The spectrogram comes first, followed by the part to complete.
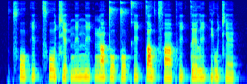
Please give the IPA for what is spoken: t͡sʰo˨˩ki˨t̚ t͡sʰo˧t͡ɕe˨ʔ n̪i˧n̪i˨ʔ ŋã˦t̪o˧ t̪o˧kʰi˦ʔ t̪a˦wt͡sʰã˧pʰi˦ʔ t̪e˦li˥˧ kju˥˧t͡ɕẽ˨k̚

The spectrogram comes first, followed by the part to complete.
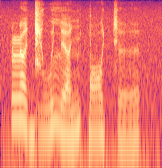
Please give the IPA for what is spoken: ɭɐ˥˩d͡ʑu˨˩˦lʲa˨˩˦ɲ k͡pɔ˧˥˧cɘ˨˩˦

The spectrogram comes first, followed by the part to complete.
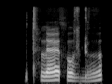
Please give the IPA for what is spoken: tʰlɛθoz ɖə̤

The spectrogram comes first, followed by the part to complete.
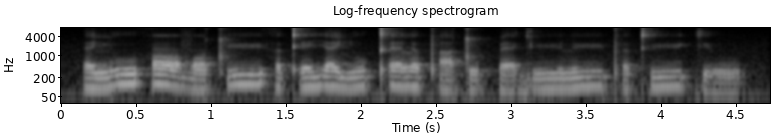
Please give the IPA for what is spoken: ɛ˨ɲuː˦hɔː˦˨ vɔ˨ tʼyː˦hə˨kʼe˦ jɛ˦˨ʎuː˦ kʼɛ˦lə˦pʼa˨tu˨ k͡pɛ˨ɡyː˦ lyː˦pʼə˨kʰyː˦ kʲuː˨

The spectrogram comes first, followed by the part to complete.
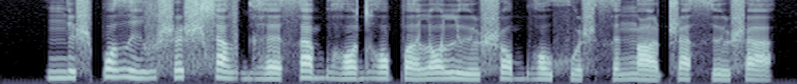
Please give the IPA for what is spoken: ŋiʂpɔ ðiv ʂɛʂsavɡʱɛθa bʱɔ dʱɔpɐlɔ ly ʂɔbʱɔxʷɑʂ θɛŋɑʈ͡ʂa θyʂa

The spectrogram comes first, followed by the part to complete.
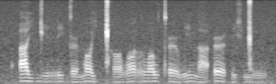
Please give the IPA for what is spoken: ʔa˧jɡi˨ ri˧ɡə˞˨mɔ˦˨j ǁʰɔ˨βɔ˧r βɔ˦wtʼə˞˦˨wi˦ na˨ʔə˞˦˨θi˨xŋ͡ǁu˨

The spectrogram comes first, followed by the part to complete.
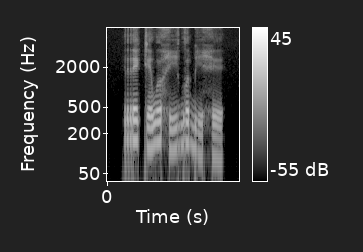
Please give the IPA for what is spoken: re˦ ke˨˦wʊ˦hiː˨˦ɡʷɪ˦ ɓi˨ hɪ˨

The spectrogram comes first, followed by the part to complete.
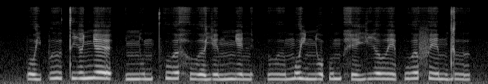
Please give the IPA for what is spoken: po˩jpɯː˥˨t̪i˧˥ə̯ɲɛː˥˨ | ɲu˩˧mpʰu˧˥ə̯ hu˩ə̯ je˩˧mɲe˩n | ʋɯː˩˧mo˥˨j ɲo˧ʔu˧mhe˩˧ ji˧ə̯ ʋe˧˩pu˧˥ə̯ feː˧mdɯː˧˩

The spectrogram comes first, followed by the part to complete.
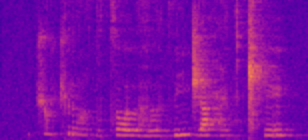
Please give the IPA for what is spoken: t͡ʃo̤t͡ʃræ̤ dˤæ̤t͡sɔːla̤la̤t͡s ĩd͡ʒa ħæ̤t͡sǁʰẽ

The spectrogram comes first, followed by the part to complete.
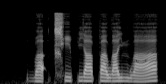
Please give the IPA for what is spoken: ba˨ʔ t͡ɕʰi˧pja˧pa˧w a˧j mwa˨˦

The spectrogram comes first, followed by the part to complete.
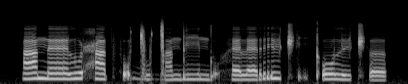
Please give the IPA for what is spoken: a˨˦nɛː˨lu˧ ħa˨t͡sʼo̰˦ɡ͡ǀu˨ ɡ͡ǀa˨ndiː˨ndo̰˨ hɛ˨lɛ˨ ry˦t͡ʃʼḭ˦˨kʼo˧ ly˨t͡ʃʼə˨

